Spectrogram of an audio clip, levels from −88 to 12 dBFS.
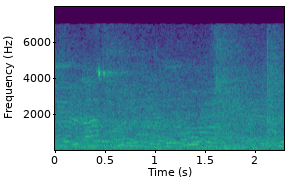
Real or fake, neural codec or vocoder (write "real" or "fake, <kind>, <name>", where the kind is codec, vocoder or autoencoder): real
